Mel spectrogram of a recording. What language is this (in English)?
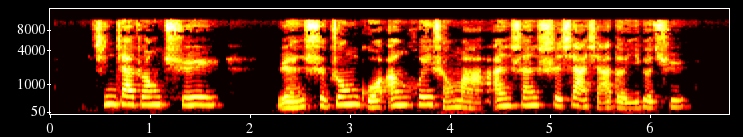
Chinese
